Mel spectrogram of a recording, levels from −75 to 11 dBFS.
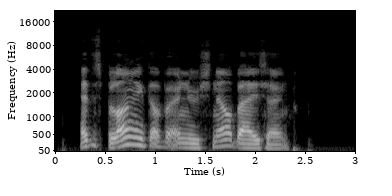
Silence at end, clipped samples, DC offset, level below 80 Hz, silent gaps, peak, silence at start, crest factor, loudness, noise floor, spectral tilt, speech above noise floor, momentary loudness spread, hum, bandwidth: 0.6 s; under 0.1%; under 0.1%; -50 dBFS; none; -2 dBFS; 0.25 s; 18 dB; -19 LUFS; -53 dBFS; -6.5 dB/octave; 35 dB; 7 LU; none; 10.5 kHz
